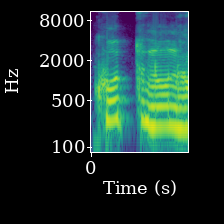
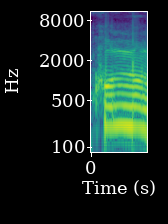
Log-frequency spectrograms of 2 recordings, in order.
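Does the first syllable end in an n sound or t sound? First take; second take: t sound; n sound. First: The first syllable ends in a t sound. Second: The first syllable ends in an n sound. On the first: The speaker calls it wrong. "খুত নুন হবে না" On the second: The speaker calls it right. "খুন নুন হবে এটা"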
